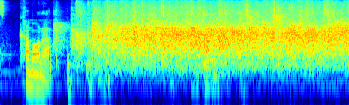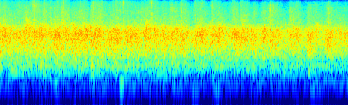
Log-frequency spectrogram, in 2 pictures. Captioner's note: applause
